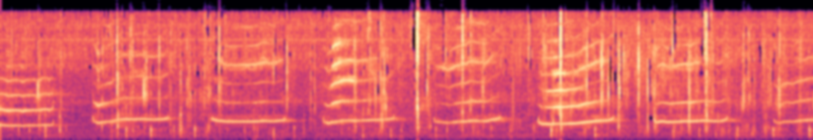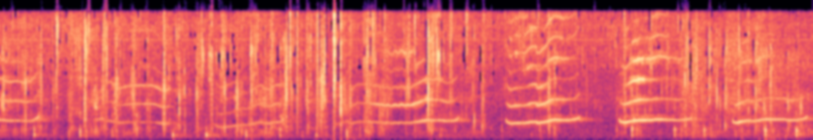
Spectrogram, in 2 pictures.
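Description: Newborn miniature pinscher puppy crying: a run of short, high-pitched cries, about one a second, each rising briefly and then holding its pitch, with small clicks between.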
